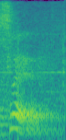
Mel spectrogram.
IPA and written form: slɪp (slip)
